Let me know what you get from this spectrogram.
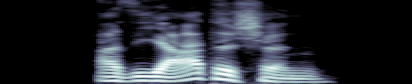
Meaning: inflection of asiatisch: 1. strong genitive masculine/neuter singular 2. weak/mixed genitive/dative all-gender singular 3. strong/weak/mixed accusative masculine singular 4. strong dative plural
- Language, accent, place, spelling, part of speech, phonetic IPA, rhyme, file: German, Germany, Berlin, asiatischen, adjective, [aˈzi̯aːtɪʃn̩], -aːtɪʃn̩, De-asiatischen.ogg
